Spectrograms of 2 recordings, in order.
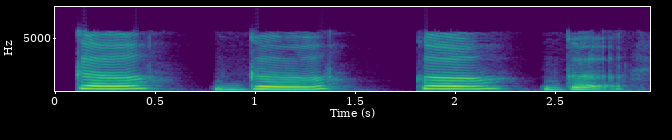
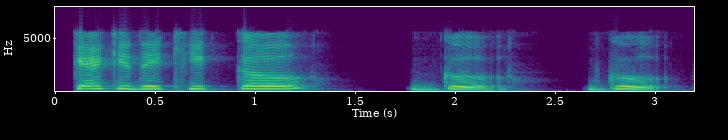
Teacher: back of tongue contact द soft palate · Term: व्हीलर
